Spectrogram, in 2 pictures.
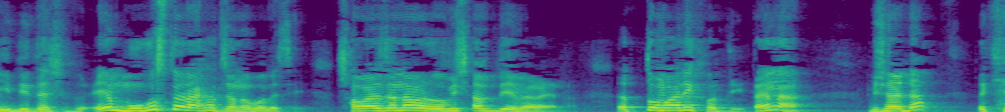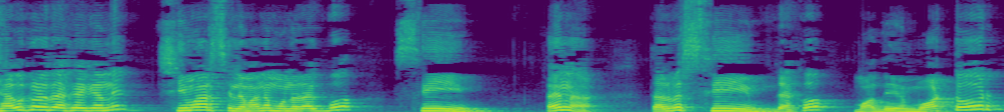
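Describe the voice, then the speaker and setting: A man's voice: high voice, darkish tone. A young man, teaching an exam-prep lesson in a chatty way and using playful memory tricks.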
